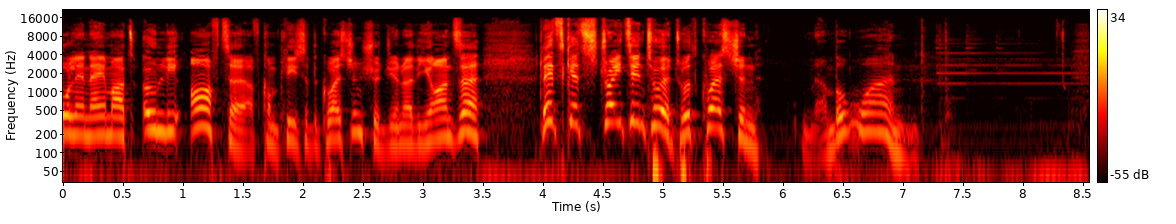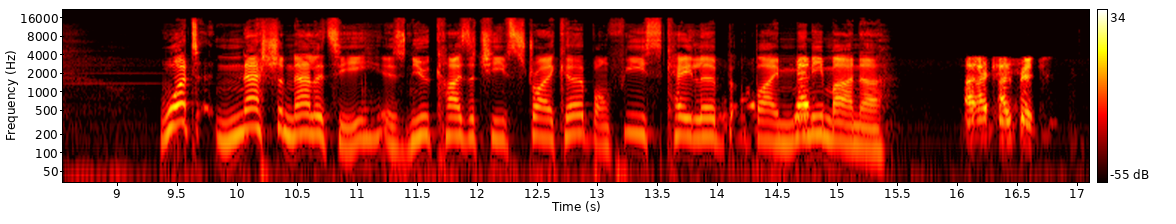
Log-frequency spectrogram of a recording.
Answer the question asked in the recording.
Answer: Burundi is correct.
